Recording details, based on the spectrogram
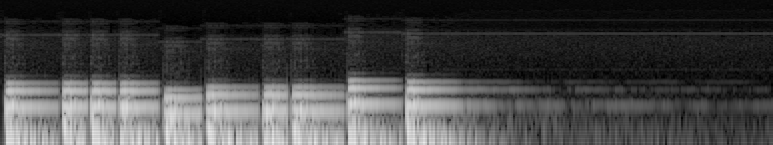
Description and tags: this is a marimba loop which i made (surprise, surprise) with fruity loops.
